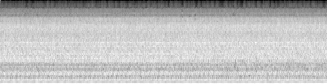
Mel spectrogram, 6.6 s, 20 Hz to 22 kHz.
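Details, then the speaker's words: 2003 Honda Civic LX right after replacing the battery with a Group 51 unit, following a stall where dash lights went out: engine starts and idles smooth and steady, even beat, no knocks, ticks or squeals; sounds good. "well the engine certainly sounds good here"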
